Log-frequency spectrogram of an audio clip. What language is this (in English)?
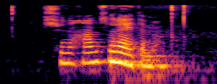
Uzbek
